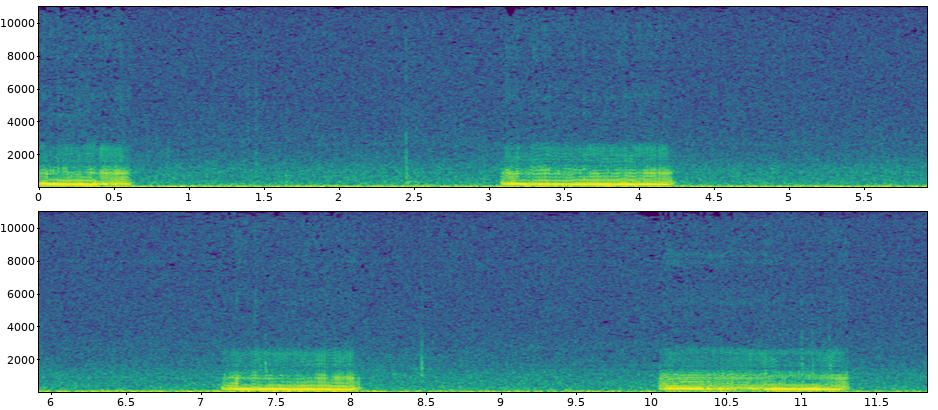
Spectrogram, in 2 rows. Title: Can u stand 1 minute of Coco Snoring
